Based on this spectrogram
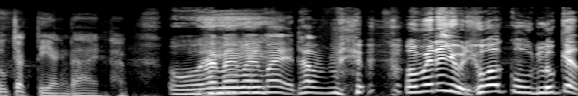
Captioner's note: laugh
